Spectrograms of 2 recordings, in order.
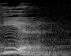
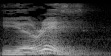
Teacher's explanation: अब ये रिज बन गया, हियर इज, ये अ और ई के बीच में र आ गया। यहां आखिरी में था, इस अ के बाद में ई के बाद, तो इसको हम उच्चारण नहीं कर रहे थे, मगर आगे अगर वॉवेल उसको मिल गया तो पोस्ट इंटरवोकेलिक बन गया पोस्ट वोकेलिक की जगह, तो वो हियर रेज।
